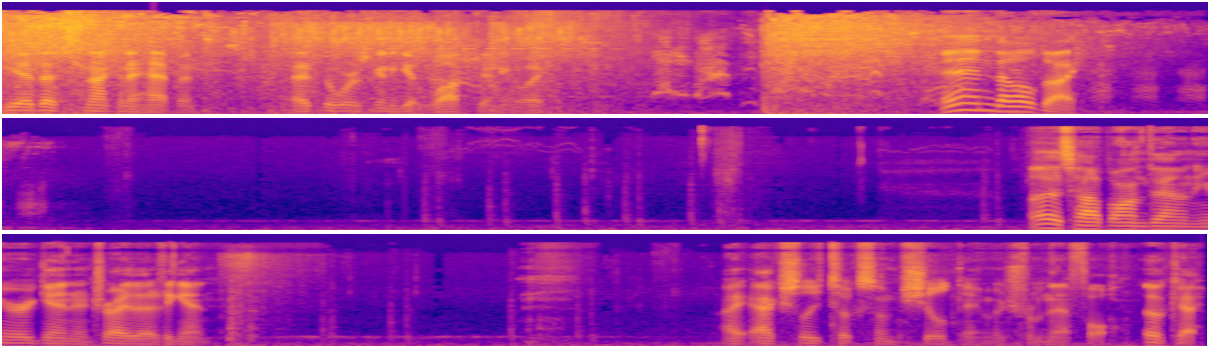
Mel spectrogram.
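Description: A man talks into a microphone with animation, close by.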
